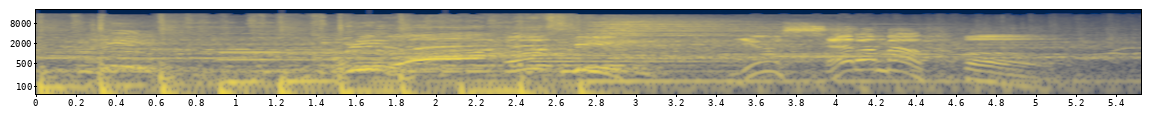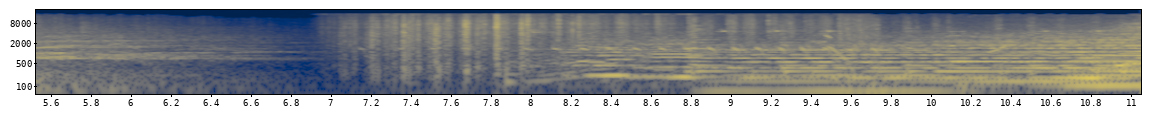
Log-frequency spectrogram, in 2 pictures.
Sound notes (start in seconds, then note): 4.8 cheering and applause; 6.9 wings flapping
